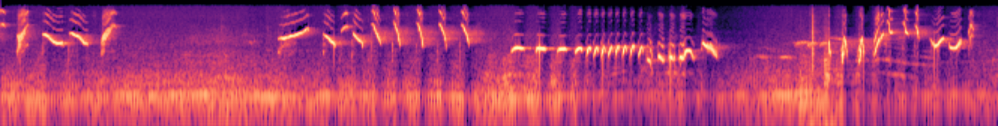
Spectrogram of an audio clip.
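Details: White-rumped shama in lively song with kapas tembak fill-in imitations: bursts of sweeping whistles, a rapid rattling trill of repeated notes and sharp upward strokes, over a steady low hum.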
